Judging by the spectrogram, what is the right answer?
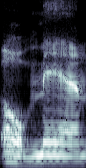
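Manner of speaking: ordinary talk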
